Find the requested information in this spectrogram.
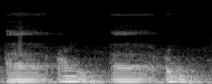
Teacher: ainnya tekan, a yang pertama hamzah, au yang kedua ain. A'u dilatih-latih ya, kalau lagi ta'awud ya jangan dibiasain pakai hamzah dua-duanya, dilatih ditekan.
